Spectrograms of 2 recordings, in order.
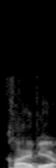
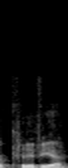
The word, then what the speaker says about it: Clivia: Clivia or Clivia is the way the British pronounce it.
